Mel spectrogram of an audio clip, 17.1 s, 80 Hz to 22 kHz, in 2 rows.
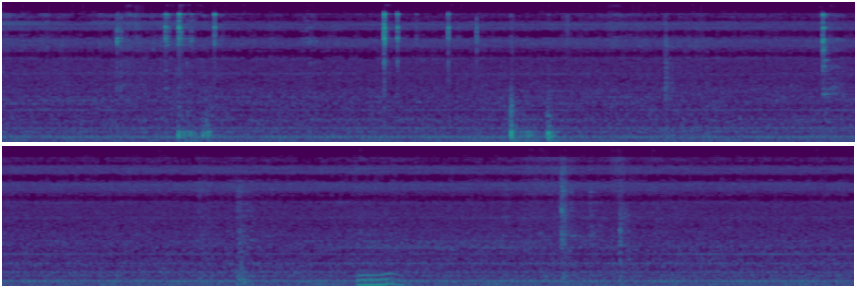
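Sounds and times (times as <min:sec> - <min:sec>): steady electrical hum: 0:00.0 - 0:17.0.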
